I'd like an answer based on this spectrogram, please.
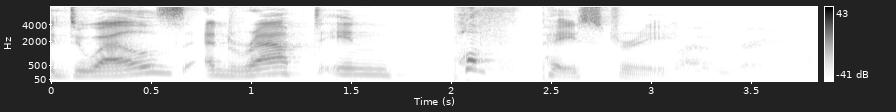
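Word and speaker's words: duxelles: with pate and dwells i'm going to say duels and wrapped in puff pastry i nailed it don't i know gravity is all right i just looked it up it's pronounced duke souls now we know at least i got pate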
